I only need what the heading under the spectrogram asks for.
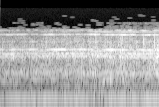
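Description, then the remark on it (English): A telephone bell rings in one continuous, harsh metallic trill, steady and fairly loud throughout, with no voices over it. “That's not the same bell. It's a telephone.”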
